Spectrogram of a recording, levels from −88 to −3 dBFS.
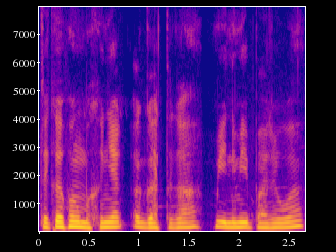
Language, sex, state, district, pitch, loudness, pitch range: Wancho, male, Arunachal Pradesh, Longding, 165 Hz, -17 LUFS, 155-175 Hz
